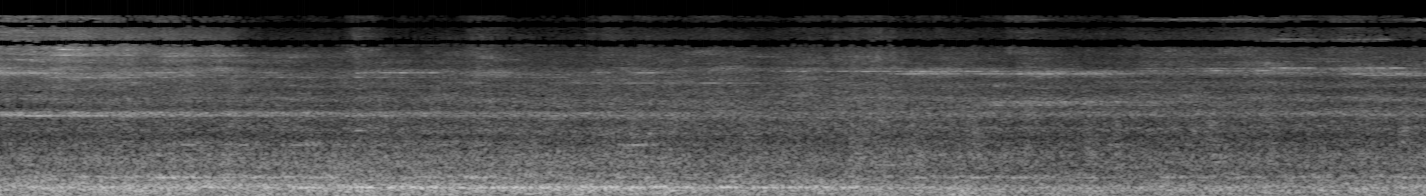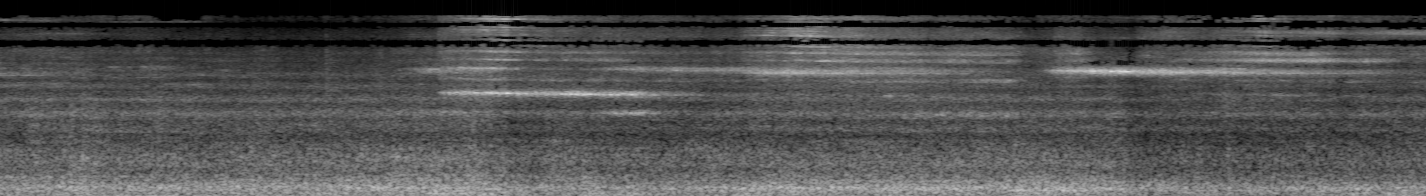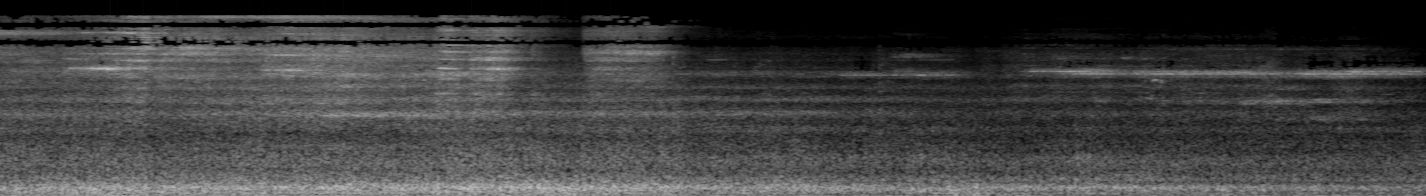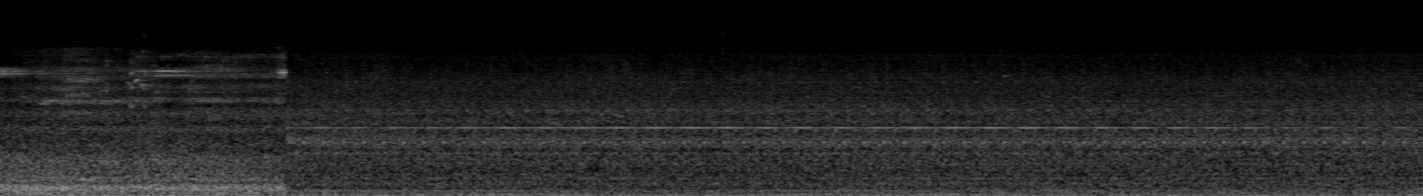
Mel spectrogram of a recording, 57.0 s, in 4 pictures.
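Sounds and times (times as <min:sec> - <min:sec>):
high wheel squeals: 0:00.0 - 0:16.7, 0:18.3 - 0:45.7
train wheels rumbling: 0:00.0 - 0:57.0.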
